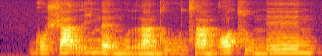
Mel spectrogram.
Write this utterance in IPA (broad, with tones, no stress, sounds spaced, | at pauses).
ɡ o˨ ʃ a˦ r i˦ n ɛ˨ ŋ u˨ r ã˨ d uː˨ t͡s ã˨ ɡ ɔ˦ t͡s u˨ ŋ eː˦ n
